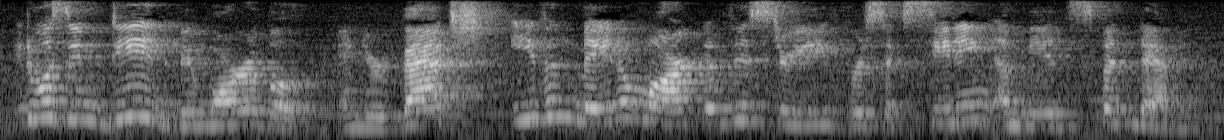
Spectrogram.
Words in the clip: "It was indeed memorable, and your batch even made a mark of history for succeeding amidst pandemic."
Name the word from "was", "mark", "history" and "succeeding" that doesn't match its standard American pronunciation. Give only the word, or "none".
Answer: none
